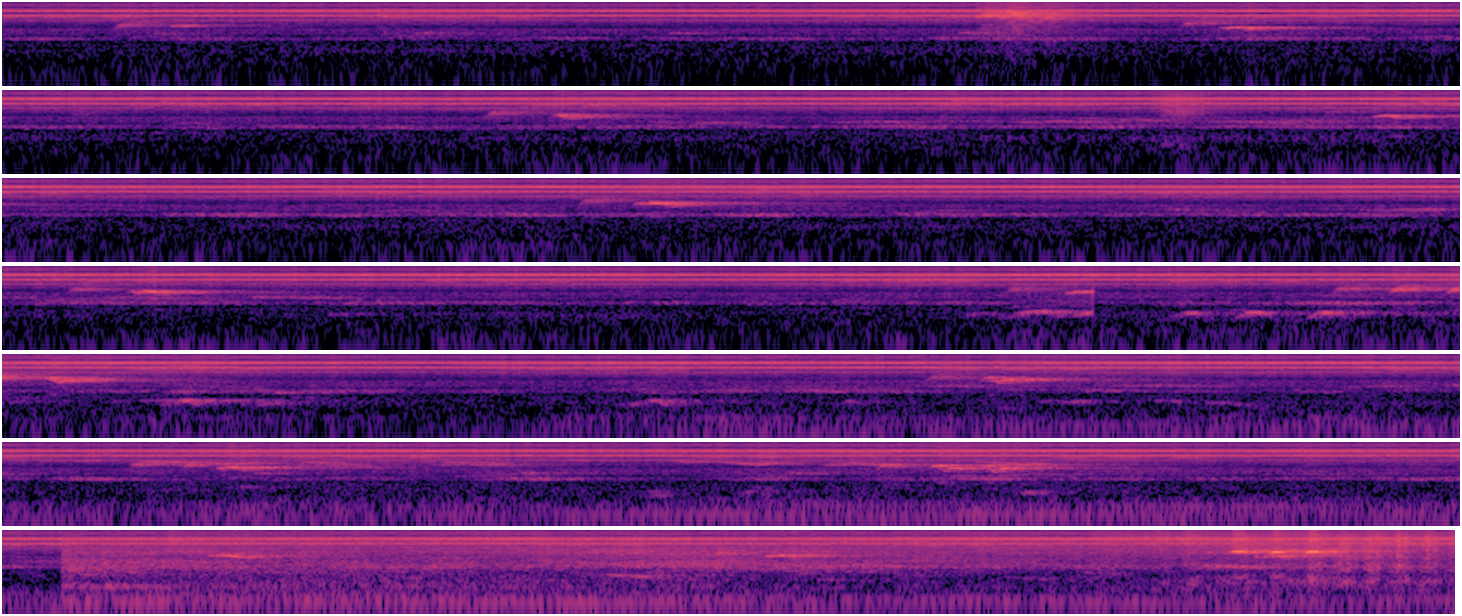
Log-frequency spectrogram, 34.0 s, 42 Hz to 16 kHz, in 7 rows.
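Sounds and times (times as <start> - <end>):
insect chorus drone: 0.0 - 34.0
bird falling call: 29.4 - 34.0.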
